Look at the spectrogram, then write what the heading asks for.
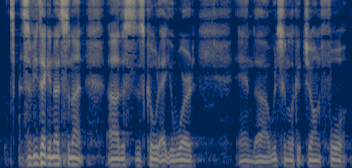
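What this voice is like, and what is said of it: Strained, fading voice. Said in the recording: “my throat is so... I'm fine, but I'm just losing my voice.”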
